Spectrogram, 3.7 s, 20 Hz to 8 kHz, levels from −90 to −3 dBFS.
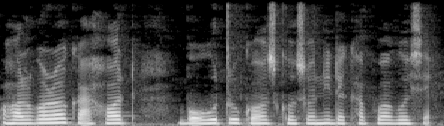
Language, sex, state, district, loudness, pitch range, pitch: Assamese, female, Assam, Sonitpur, -16 LUFS, 210-225 Hz, 215 Hz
